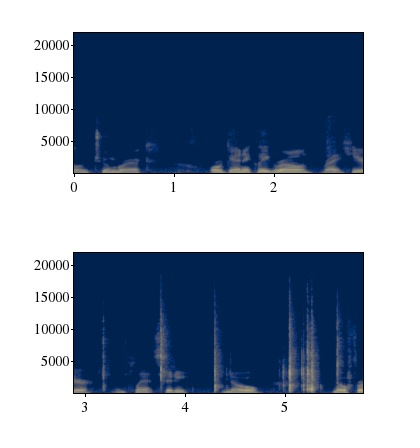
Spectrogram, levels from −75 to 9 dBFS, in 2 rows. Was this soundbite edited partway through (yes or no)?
no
